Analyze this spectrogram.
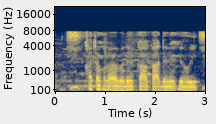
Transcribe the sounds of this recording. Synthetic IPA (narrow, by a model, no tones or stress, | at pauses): kʰaːt̪ʰãkʰʊlaːebəd̪ekaːkaːd̪eʋekeɦoiː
